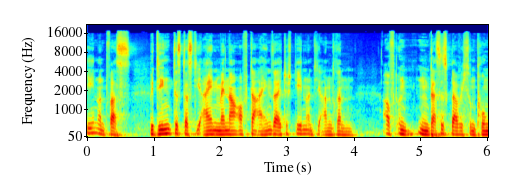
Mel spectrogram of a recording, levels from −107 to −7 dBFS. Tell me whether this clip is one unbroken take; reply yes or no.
yes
